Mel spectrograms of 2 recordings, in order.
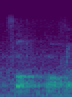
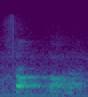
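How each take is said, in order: The two takes are said the same way.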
